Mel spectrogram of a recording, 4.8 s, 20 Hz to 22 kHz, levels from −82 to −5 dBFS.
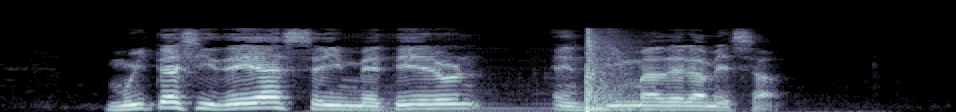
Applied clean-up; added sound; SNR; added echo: none; Slam; 10 dB; none.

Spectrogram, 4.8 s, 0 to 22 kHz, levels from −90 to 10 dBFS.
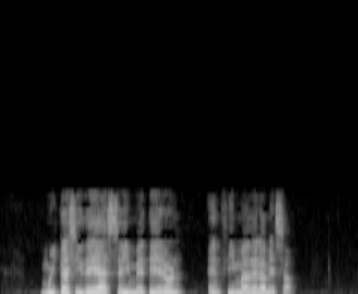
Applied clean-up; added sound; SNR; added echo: none; none; none; none.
